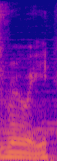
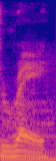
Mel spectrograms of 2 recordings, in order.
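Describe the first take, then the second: First: The name has a Japanese pronunciation, like roo-ee. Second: The name has a Chinese pronunciation, like ray. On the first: "Do you want like Japanese pronunciation?" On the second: "You want like Chinese pronunciations?"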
